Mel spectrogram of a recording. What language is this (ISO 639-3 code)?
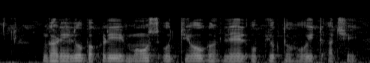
mai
